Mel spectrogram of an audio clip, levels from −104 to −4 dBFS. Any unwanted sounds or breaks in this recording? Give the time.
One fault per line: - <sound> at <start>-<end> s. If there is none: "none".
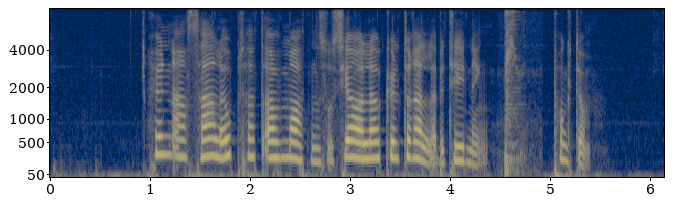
- thud at 4.5-4.8 s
